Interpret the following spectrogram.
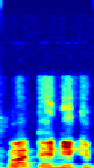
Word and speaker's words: Platenik: Hoje eu estou aqui com o meu amigo Platenic, como é que seria a pronúncia correta? né? Platenic mesmo.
